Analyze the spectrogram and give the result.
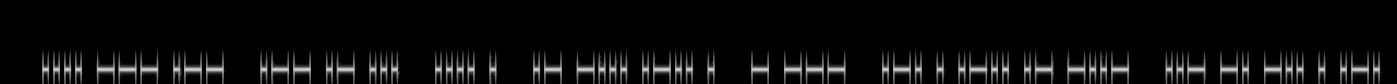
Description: Morse code, heard as a keyed tone, about 22 wpm, 700 Hz. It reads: HOW WAS HE ABLE TO RELAX UNDER
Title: Sentences from Top 1400 Words 22wpm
